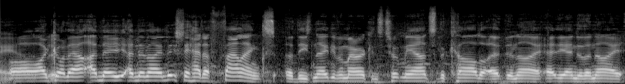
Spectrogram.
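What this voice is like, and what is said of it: British accent. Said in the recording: “the British accent is cool, man ... the British accent.”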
